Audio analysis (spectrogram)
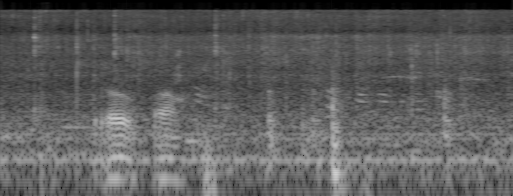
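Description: Shrimp fry in a hot pan with egg while being stirred, giving a steady sizzle with occasional scraping strokes; a voice briefly says a single word near the start.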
